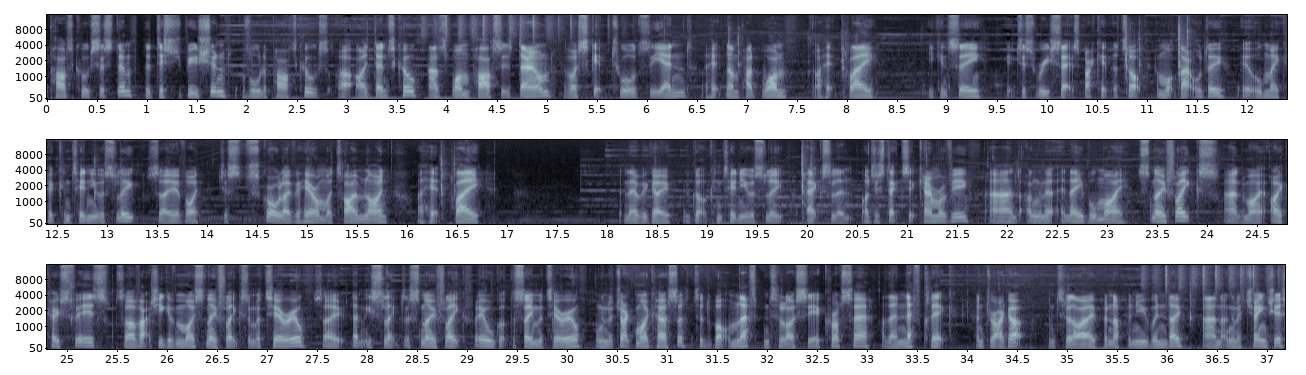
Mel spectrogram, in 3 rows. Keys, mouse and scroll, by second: 4.8-5.6 scroll down 2, 6.1 click, 6.8 KP_1, 8.0 space, 10.8 space, 11.4 KP_0, 11.5 click, 14.4 click, 16.4 space, 20.1 space, 20.5 scroll down 1, 20.5 KP_0, 20.8 middle click, 21.3-21.7 scroll down 2, 21.8 shift+middle drag, 23.1 middle click, 23.6 click, 24.5-25.0 drag, 25.5 shift+middle click, 25.5 scroll down 1, 27.3 click, 28.1 click, 33.1 click, 36.0-36.4 scroll down 2, 36.3 shift+middle click.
